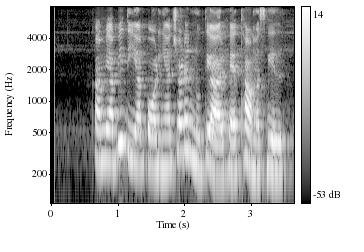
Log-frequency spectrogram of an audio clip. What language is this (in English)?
Punjabi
